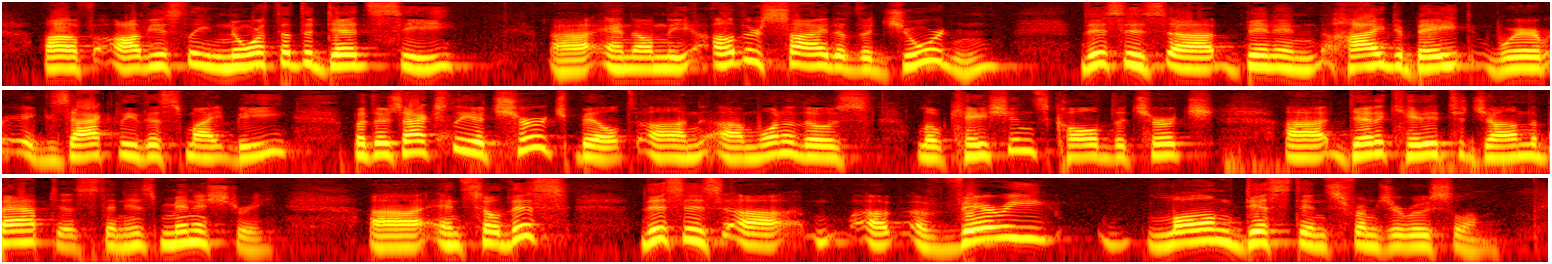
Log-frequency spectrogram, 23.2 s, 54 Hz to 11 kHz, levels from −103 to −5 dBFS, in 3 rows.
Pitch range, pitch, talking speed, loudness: 160-200 Hz, 175 Hz, 170 wpm, -28 LUFS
